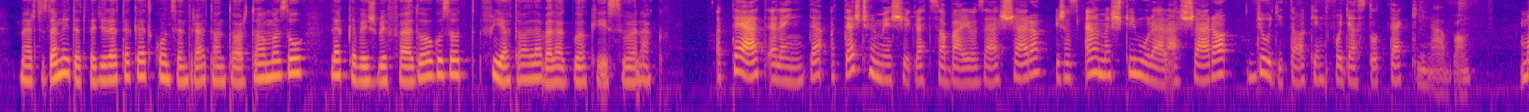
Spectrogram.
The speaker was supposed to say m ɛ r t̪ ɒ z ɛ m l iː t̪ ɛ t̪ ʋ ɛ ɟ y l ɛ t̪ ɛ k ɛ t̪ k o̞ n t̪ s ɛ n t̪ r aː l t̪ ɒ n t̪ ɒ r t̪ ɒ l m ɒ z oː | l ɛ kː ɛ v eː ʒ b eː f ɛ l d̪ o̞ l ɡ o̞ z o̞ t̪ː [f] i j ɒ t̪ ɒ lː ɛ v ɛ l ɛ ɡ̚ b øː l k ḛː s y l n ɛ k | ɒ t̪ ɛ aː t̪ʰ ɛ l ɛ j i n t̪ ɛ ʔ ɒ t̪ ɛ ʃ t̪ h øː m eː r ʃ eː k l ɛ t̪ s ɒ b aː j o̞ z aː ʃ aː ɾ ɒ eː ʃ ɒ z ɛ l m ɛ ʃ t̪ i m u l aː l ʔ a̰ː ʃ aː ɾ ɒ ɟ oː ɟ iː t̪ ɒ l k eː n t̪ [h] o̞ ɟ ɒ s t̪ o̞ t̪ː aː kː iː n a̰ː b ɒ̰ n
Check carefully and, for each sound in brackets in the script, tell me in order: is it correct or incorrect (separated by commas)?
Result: correct, incorrect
